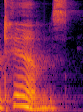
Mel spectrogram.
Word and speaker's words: Thames: I'm over there talking about why is this spelled t h a m e s. Thes river in your Oh, that's the river Tims.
